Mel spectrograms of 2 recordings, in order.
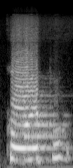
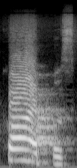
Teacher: Além desse acréscimo do S, há uma mudança em relação à pronúncia. Corpo, o primeiro O é fechado, né? Quando a gente vai para corpos, é aberto, ou seja, tanto essa abertura da vogal quanto o acréscimo do S marcam o plural, são duas marcas de plural.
